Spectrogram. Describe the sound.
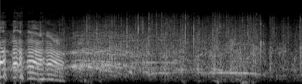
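An audience claps in a steady, dense wash of applause for about three seconds, with a loud voice calling out over the clapping at the start before fading into the applause.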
